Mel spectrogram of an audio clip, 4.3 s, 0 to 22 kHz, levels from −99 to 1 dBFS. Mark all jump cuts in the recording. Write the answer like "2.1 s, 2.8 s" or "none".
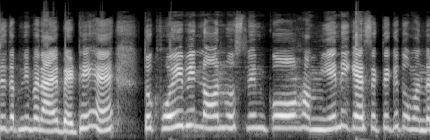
none

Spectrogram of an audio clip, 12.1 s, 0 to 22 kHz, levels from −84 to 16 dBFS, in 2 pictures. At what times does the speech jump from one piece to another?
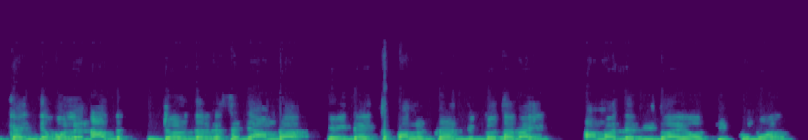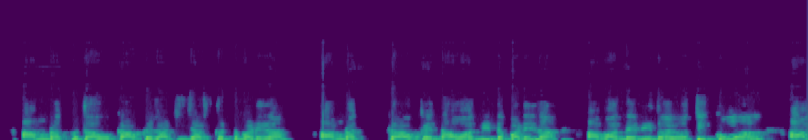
none

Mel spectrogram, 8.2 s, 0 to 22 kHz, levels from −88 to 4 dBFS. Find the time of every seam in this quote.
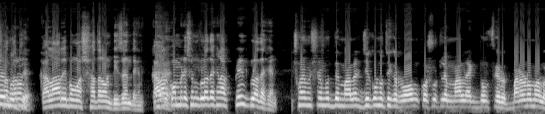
4.4 s

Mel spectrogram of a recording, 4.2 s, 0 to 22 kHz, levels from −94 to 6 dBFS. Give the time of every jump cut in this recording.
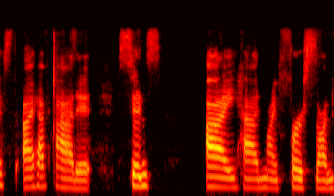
none

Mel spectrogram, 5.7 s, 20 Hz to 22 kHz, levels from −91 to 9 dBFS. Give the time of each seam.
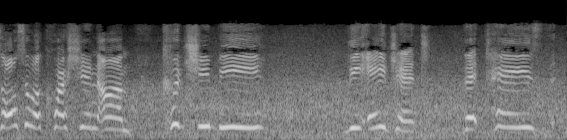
none

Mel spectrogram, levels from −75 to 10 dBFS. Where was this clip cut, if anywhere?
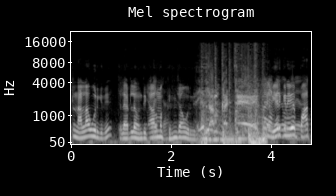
2.7 s, 3.9 s

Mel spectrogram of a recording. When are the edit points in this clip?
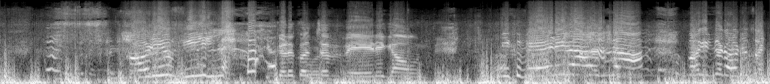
none

